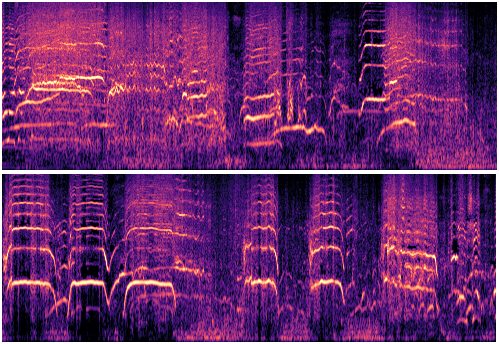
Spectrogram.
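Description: Roller coaster riders screaming: a string of long, high-pitched screams from several voices, one after another and sometimes overlapping, over a steady rush of wind noise on the microphone.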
